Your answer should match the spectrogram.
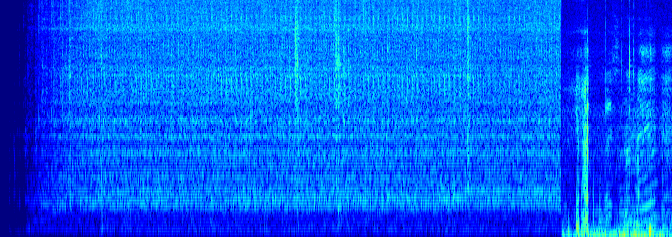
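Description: A steady, even whirring hiss fades in and holds, broken by a few faint clicks. Near the end it cuts off abruptly and gives way to irregular low bumps and rumble, the sound of handling on an outdoor camera.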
